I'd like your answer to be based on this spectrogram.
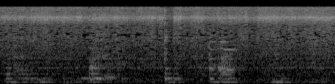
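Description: Cabbage sautéing in a pan for a cabbage poriyal, a steady hiss with a few soft stirring strokes, fairly close and continuous, no one talking.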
